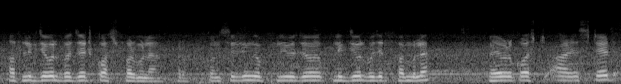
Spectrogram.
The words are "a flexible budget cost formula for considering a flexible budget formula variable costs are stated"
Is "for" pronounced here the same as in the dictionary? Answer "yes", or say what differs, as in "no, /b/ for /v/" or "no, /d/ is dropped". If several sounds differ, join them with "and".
no, /p/ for /f/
